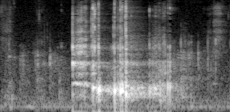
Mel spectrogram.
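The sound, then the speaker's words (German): Fancy-looking hard candies tasting of banana and strawberry, tried for the first time, being chewed: a brief, loud burst of crackly crunching that lasts under a second, with no one talking, then quiet again. “So, er futtert fröhlich vor sich hin.”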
